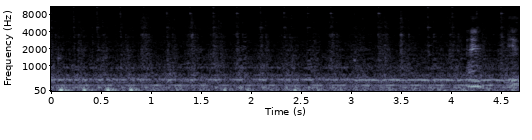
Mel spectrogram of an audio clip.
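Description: Sewing machine running steadily while stitching a very thin seam allowance along the bottom of a tote bag, a continuous close mechanical whir with a rapid needle rhythm throughout.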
